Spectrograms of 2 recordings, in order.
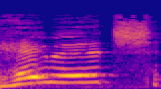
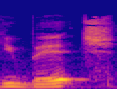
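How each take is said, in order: First: It sounds warm and affectionate. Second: It sounds hostile and insulting.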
